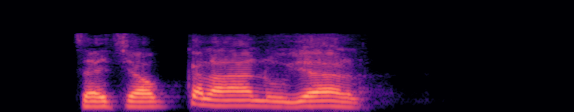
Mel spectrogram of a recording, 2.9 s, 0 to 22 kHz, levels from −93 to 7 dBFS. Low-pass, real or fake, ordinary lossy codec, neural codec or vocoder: 7.2 kHz; fake; MP3, 64 kbps; codec, 16 kHz in and 24 kHz out, 0.4 kbps, LongCat-Audio-Codec, fine tuned four codebook decoder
